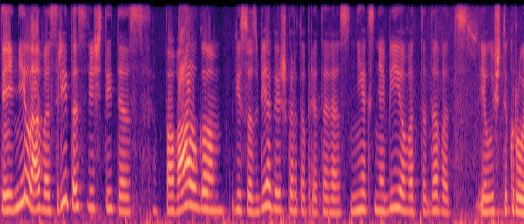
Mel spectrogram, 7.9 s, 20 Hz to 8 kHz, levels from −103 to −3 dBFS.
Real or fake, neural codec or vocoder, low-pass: real; none; 7.2 kHz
